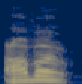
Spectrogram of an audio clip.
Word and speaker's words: Eva: Eva not Eva it's Ava Rubenstein or yeah it her name is spelled Eva but I think it's pronounced Ava Ava sorry Ava Rubenstein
